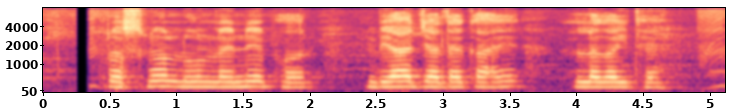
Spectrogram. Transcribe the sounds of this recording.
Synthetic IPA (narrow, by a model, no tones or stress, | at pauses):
pɾəsnəloːnleːnepəɾ | bjaɾd͡ʒjaːd̪akaːe | ləɡəit̪ɦɛː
